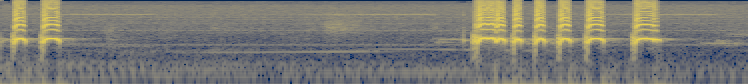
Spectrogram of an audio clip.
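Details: Zebra dove, local Indonesian stock, loud-voiced singer meant to bait rivals into singing: two quick ringing coos, a two-second pause with faint hum, then a tight run of seven bright, bouncing notes.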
